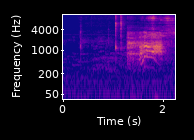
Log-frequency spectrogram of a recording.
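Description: Animated cartoon soundtrack playing through a tablet's small speaker: a quiet stretch with a few light clicks, then a character's voice coming in loudly just over a second in.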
